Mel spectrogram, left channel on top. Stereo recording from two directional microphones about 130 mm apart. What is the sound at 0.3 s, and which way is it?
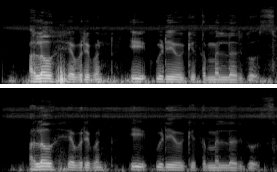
Speech, 35° left (ahead or behind).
